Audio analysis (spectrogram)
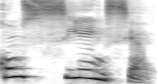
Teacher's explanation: o SC parece que faz só o som do S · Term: dígrafo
